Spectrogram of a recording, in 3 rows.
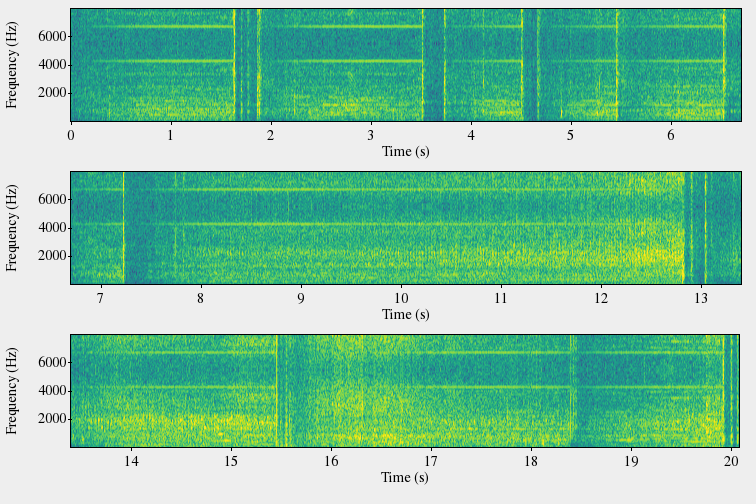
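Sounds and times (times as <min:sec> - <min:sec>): people's voices: 0:00.0 - 0:20.0
fireworks exploding: 0:15.3 - 0:20.0.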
